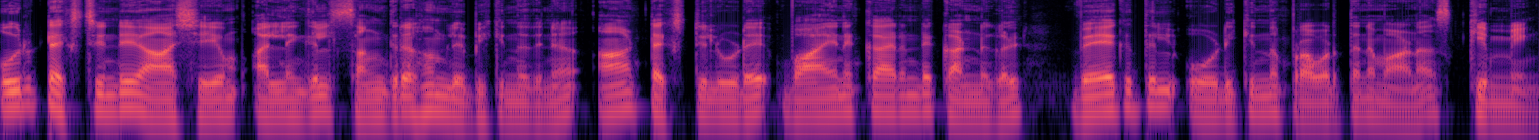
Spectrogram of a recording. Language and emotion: Malayalam, neutral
